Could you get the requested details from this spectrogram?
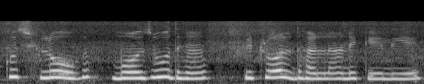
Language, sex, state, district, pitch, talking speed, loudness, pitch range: Hindi, female, Bihar, Patna, 285 Hz, 115 wpm, -14 LUFS, 270-320 Hz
